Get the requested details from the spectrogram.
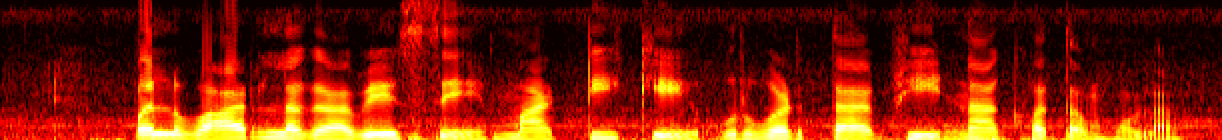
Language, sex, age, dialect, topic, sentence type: Bhojpuri, female, 25-30, Southern / Standard, agriculture, statement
